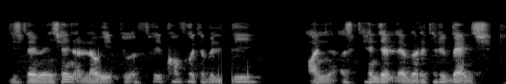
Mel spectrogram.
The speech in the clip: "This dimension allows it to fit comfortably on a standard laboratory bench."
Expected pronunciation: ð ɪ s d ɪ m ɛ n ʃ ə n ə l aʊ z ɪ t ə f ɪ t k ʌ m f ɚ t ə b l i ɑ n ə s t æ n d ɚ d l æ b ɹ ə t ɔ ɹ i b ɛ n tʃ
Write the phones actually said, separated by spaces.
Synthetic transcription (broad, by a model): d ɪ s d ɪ m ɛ n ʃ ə n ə l aʊ ɪ t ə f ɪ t k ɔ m f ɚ t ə b l i ɑ n ə s t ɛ n d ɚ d l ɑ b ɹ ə t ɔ ɹ i b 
